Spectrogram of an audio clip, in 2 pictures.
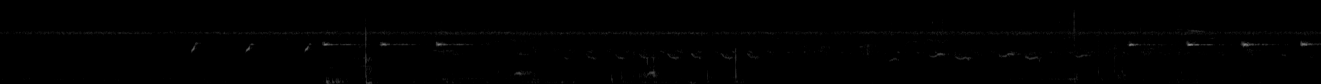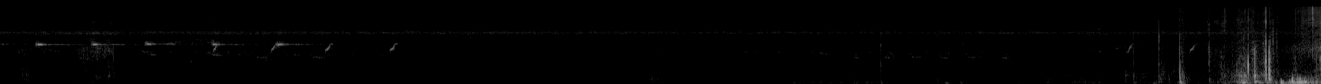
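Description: Birds calling outdoors in runs of short, evenly spaced chirps, about two a second, over an insect's steady high-pitched buzz. Near the end, loud rustling and knocks as the camera is handled and moved through the brush.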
